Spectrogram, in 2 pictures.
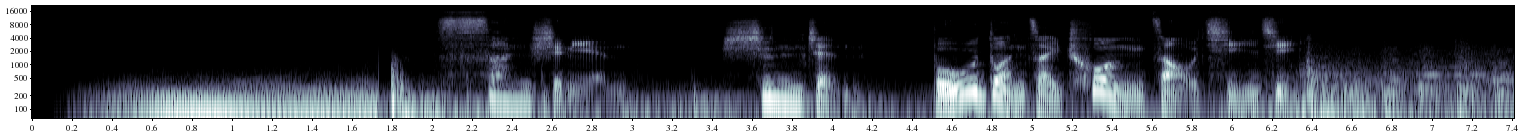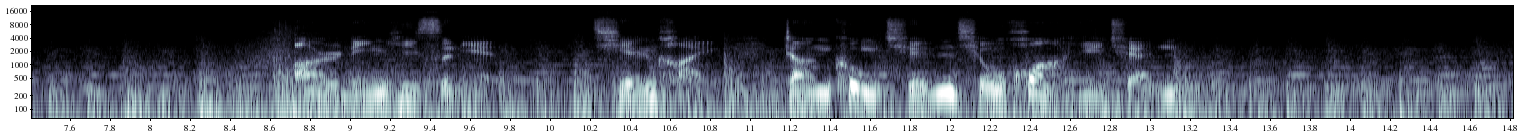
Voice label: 宣传片 地产, 男国; 前海

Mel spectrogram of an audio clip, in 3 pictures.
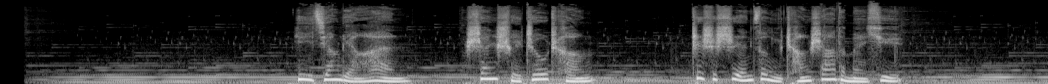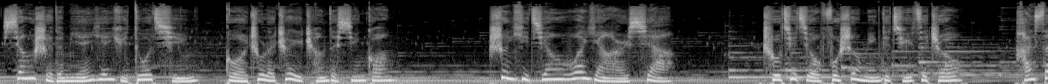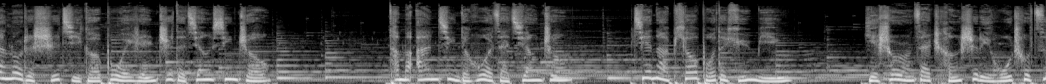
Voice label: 女 纪录片 人文历史 航拍; 长沙; 长沙之15洲

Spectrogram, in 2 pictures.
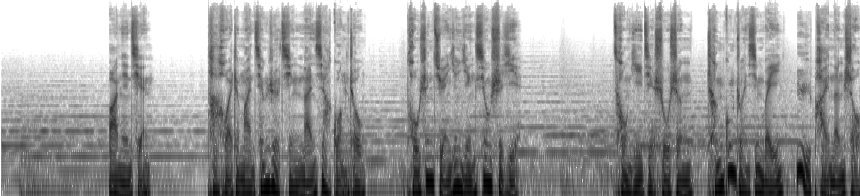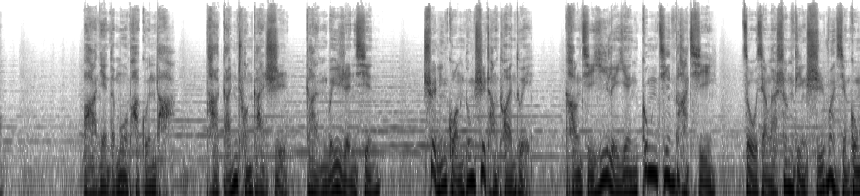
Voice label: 专题 人物 人物事迹, 男

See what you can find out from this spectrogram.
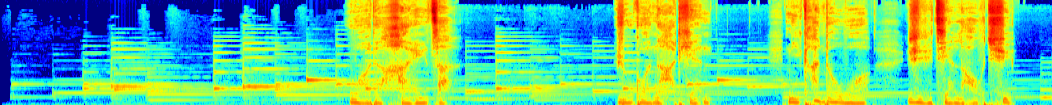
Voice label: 微电影 内心独白写给儿子的信 老人, 男国

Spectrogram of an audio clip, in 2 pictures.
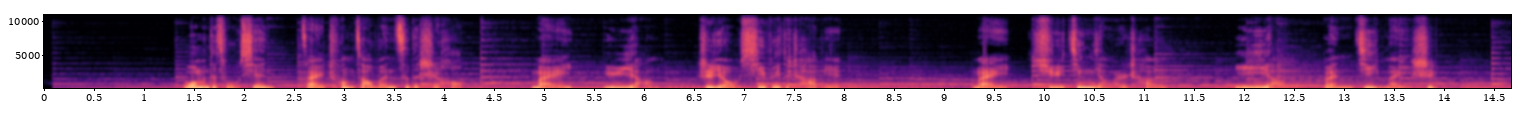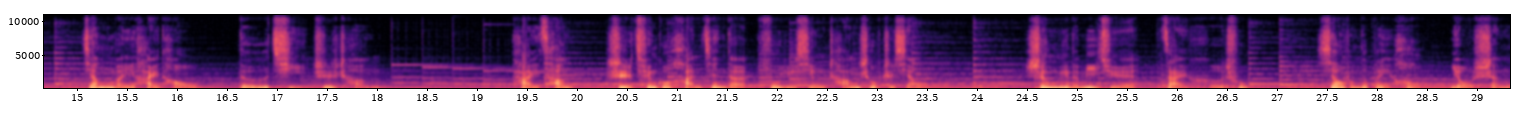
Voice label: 男国 专题 政府 讲述; 太仓

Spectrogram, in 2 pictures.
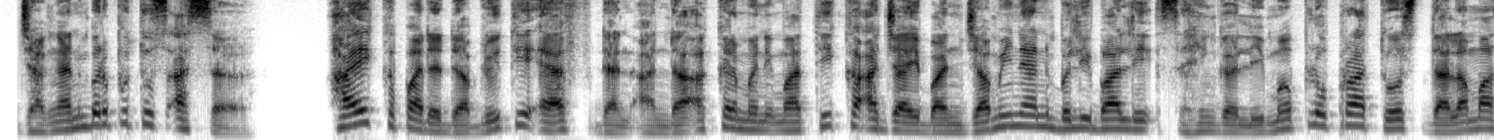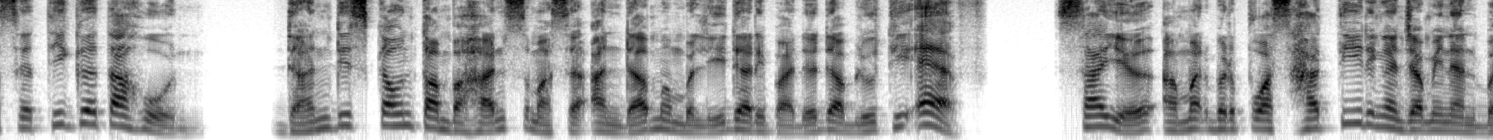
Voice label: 马来西亚语男 外语 小语种

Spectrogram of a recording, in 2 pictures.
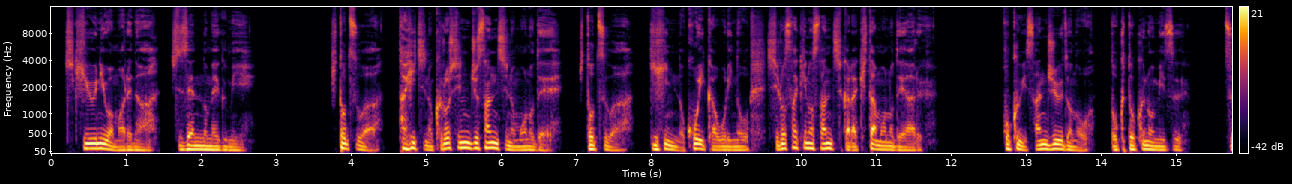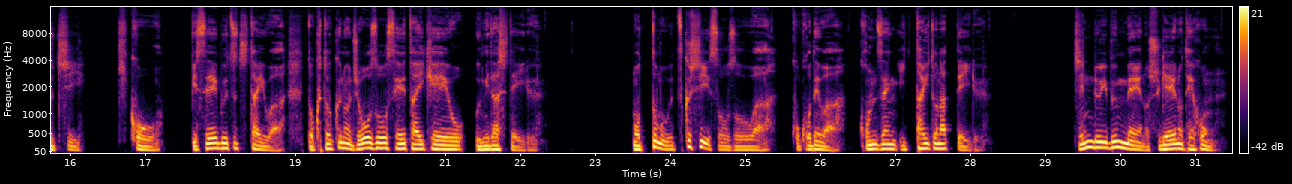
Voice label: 日语男 外语 干声

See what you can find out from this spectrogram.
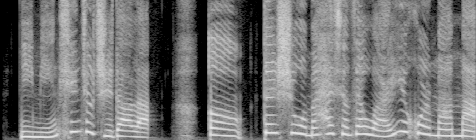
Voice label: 女 动画 动画片 小兔; 小兔瑞贝卡

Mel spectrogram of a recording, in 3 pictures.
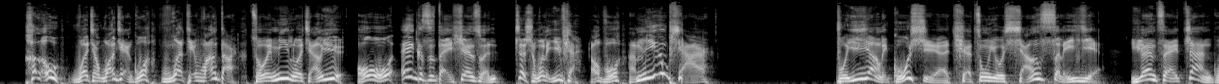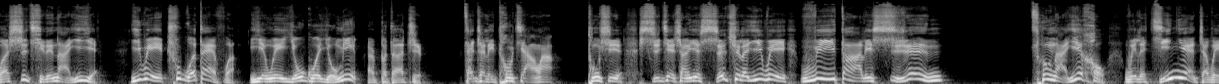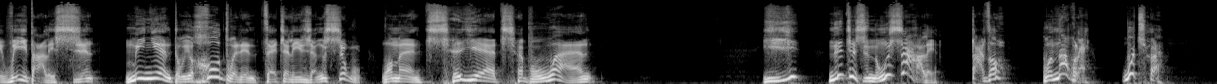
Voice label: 广告 促销 河南方言版, 男国

